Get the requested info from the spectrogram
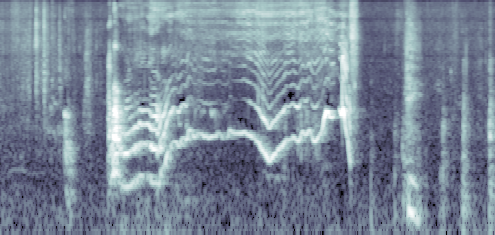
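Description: A tiny Yorkshire terrier gives one long, wavering whining call of about three seconds. It rises, dips in the middle and climbs again at the end, with a short squeak before it and after it. This is her excited response to hearing the word "walkies".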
